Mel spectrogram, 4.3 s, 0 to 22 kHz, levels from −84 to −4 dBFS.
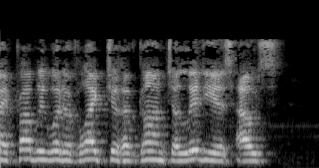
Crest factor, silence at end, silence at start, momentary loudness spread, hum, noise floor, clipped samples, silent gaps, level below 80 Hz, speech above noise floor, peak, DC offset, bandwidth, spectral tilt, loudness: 18 dB; 0.55 s; 0 s; 5 LU; none; -66 dBFS; under 0.1%; none; -70 dBFS; 41 dB; -8 dBFS; under 0.1%; 8.8 kHz; -3 dB/octave; -24 LUFS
